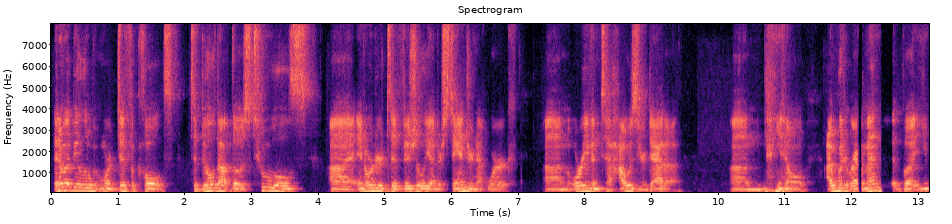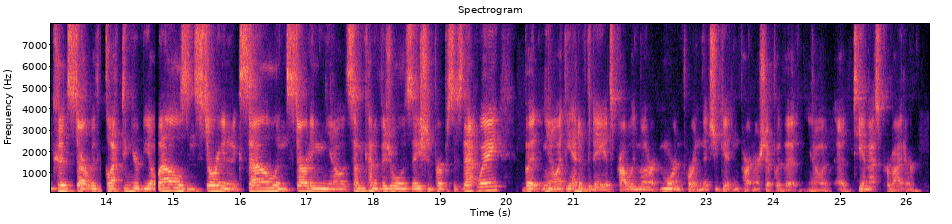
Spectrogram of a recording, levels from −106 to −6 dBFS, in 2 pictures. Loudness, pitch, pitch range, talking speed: -24 LUFS, 130 Hz, 125-140 Hz, 200 wpm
